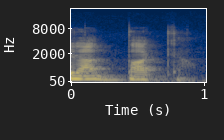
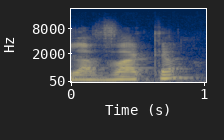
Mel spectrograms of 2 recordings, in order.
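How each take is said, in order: First: The word vaca starts with a b sound. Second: The word vaca starts with a v sound. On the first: The speaker calls it right. "se dice la vaca" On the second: The speaker calls it wrong. "No se dice la vaca"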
